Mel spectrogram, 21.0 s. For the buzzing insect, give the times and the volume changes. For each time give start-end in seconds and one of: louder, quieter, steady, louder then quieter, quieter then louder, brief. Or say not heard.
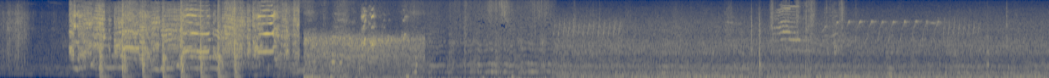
0.0-20.9 louder.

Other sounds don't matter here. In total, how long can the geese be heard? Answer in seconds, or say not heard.
7 s.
